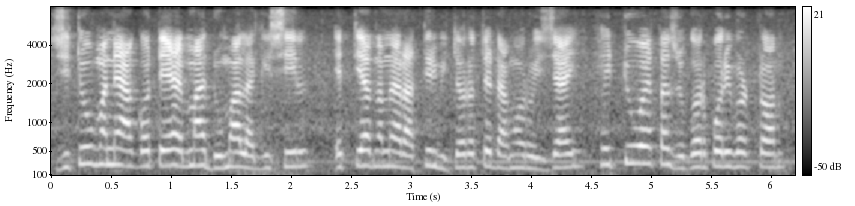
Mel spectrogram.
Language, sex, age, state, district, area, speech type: Assamese, female, 45-60, Assam, Nalbari, rural, spontaneous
